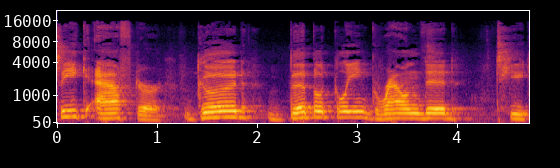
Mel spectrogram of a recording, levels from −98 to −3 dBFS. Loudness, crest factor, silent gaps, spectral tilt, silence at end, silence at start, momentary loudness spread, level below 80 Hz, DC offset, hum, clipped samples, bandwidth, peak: -19 LUFS; 16 dB; none; -6 dB/octave; 0 s; 0 s; 13 LU; -58 dBFS; under 0.1%; none; under 0.1%; 15.5 kHz; -2 dBFS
